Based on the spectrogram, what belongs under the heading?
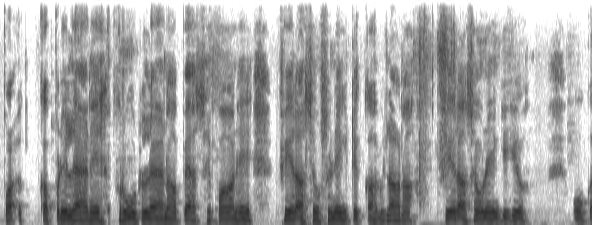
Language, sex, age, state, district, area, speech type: Dogri, female, 60+, Jammu and Kashmir, Samba, urban, spontaneous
